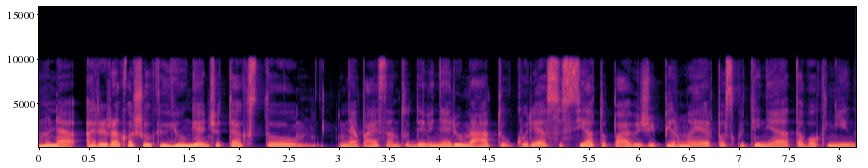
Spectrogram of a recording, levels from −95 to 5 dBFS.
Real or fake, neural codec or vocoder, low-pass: real; none; 9.9 kHz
